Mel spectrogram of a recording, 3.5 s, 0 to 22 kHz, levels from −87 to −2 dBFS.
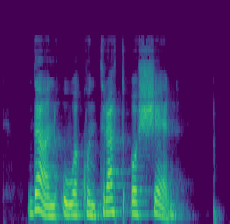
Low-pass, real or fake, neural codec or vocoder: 10.8 kHz; real; none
